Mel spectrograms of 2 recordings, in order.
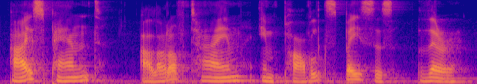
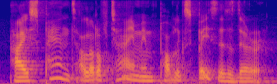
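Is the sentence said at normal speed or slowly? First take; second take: slowly; normal. First: The sentence is said more slowly. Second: The sentence is said at normal speed.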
